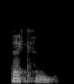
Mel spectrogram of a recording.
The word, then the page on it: beckon: British English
